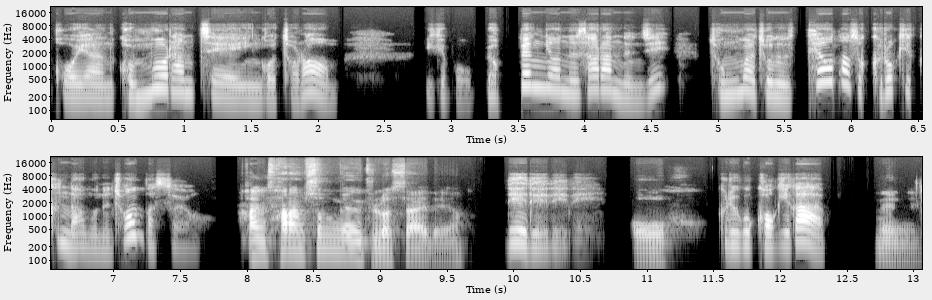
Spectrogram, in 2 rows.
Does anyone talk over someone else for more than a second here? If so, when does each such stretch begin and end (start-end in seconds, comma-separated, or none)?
none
